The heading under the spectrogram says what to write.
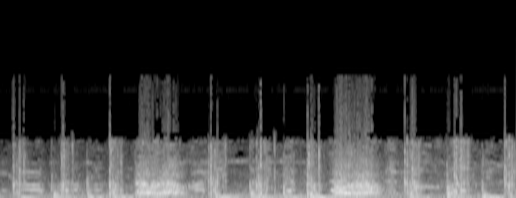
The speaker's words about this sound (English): There's this image from the protests in Sudan that's gone viral on social media. It shows a young woman standing on top of a car. There's a large crowd of protesters surrounding her. There's also video of this moment.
